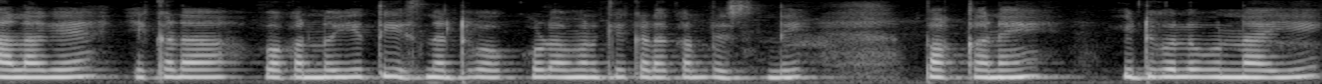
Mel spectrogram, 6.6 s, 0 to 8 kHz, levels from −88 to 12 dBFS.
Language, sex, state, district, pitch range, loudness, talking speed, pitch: Telugu, female, Andhra Pradesh, Anantapur, 255-265 Hz, -14 LUFS, 100 wpm, 255 Hz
